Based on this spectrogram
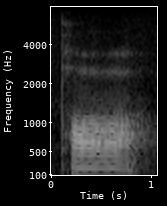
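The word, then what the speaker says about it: พอ: And when we put these two together, low plus long equals long midtone. So this is going to be pronounced as paw, paw.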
